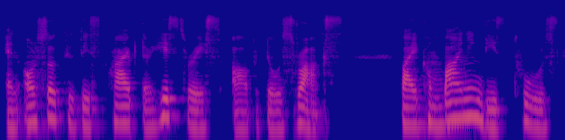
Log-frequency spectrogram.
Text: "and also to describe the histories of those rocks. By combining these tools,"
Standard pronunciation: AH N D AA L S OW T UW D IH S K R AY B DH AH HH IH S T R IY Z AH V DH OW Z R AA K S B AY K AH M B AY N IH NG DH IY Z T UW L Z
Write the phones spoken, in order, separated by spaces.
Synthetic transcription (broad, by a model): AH N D AA L S OW T UW D IH S K R AY B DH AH HH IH S T R IY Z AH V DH OW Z R AA K S B AY K AH M B AY N IH NG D IY S T UW L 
